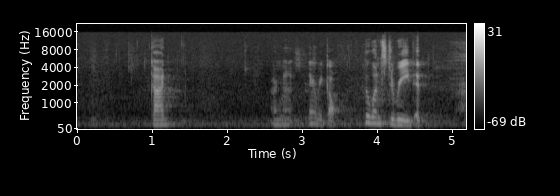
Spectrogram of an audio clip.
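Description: An elderly woman speaks calmly and gently nearby.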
